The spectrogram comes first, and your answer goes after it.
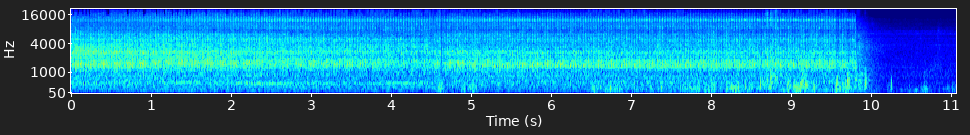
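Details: Classic VW split-screen camper van on a brand-new battery, running for the first time in years; an even clatter at a steady idle with no misses or knocks until it shuts off. The engine is running healthy.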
